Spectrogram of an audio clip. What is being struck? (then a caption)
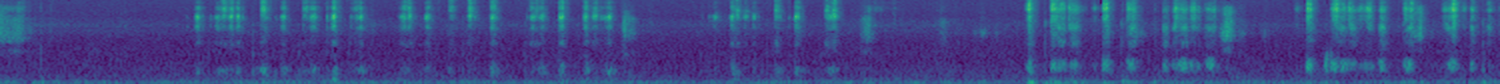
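Graphite pencil on paper notebook page. A red wooden graphite pencil, held in the hand, scratches across a lined page of a spiral-bound notebook resting on a desk while writing. Quiet, dry, bright scratching strokes come in quick bursts separated by short pauses, with no ring after each stroke. A firmer, louder run of strokes starts around the ten-second mark.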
